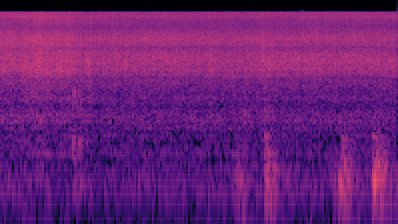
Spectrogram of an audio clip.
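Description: Tomatoes and turmeric sautéing in a pan, a steady close sizzle and hiss with occasional soft stirring knocks, no talk.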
